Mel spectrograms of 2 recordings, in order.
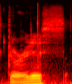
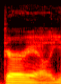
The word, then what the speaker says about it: Gurriel: How do you say his Gurdjieff? Gurriel.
